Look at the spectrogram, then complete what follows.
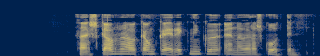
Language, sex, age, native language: Icelandic, male, 20-29, Icelandic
